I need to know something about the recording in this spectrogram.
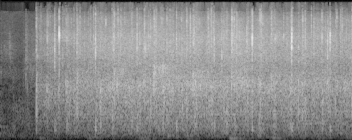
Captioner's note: audience applauding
